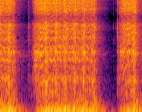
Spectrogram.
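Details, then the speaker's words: Impact drill boring into driftwood: rapid rattling clatter in bursts under load from the drill's hammer action. Normal, not a fault. "hear that clicking it's because it's like putting little impacts in there which i actually don't like"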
